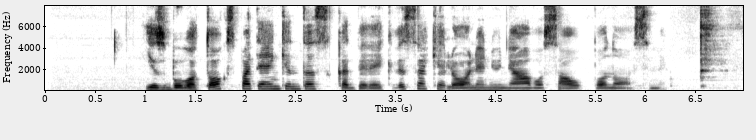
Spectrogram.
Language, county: Lithuanian, Telšiai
